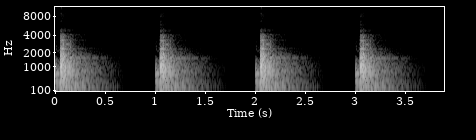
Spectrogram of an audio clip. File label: clock tick tock short loop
